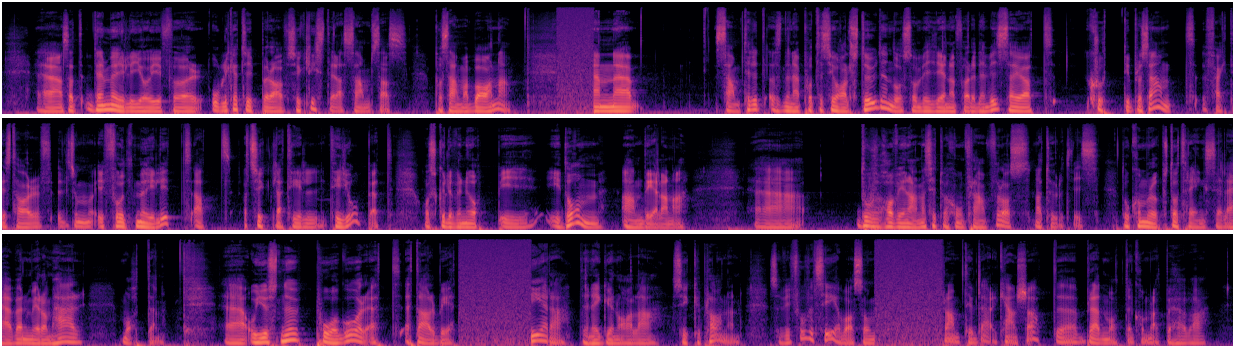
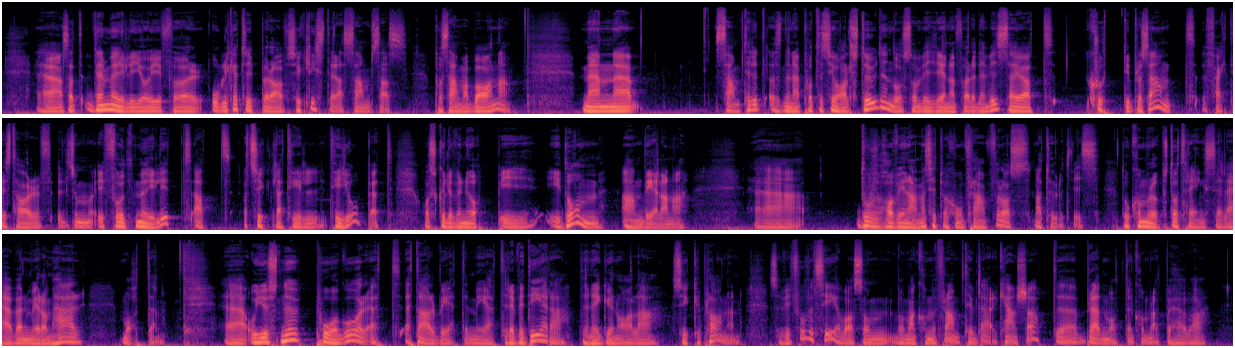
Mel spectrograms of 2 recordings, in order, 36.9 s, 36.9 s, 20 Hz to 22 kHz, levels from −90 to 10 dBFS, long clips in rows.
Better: second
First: audio cutting out; filled with static; at 5.5 s, at 29 s for 0.5 s and at 33 s for 0.5 s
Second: none

